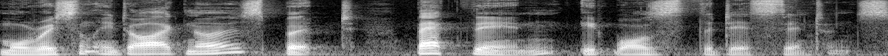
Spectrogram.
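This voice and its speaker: On a very clean recording with a silent background, a man with an Australian accent speaks fairly slowly at medium pitch with lively intonation. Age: 60s. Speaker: person living with HIV sharing experience. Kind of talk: personal testimony interview. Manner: hesitant, with frequent fillers.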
